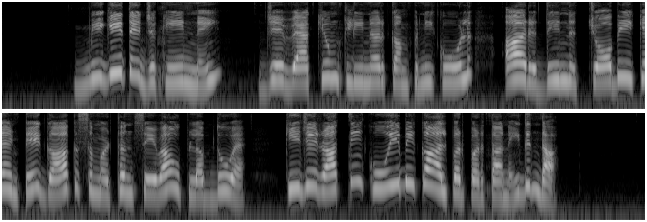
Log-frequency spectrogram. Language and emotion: Dogri, surprised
